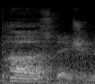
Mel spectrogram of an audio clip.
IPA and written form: ˋpaə steɪʃn̩ (power station)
